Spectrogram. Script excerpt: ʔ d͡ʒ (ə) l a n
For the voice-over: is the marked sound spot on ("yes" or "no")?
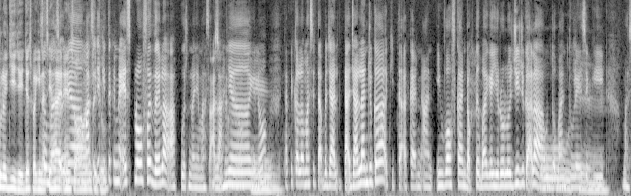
no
